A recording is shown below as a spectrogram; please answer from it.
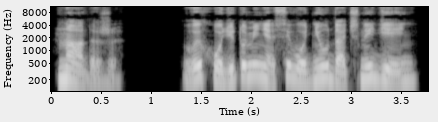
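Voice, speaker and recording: Woman doing a hoarse grumbling old watchman. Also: on the low side, mellow, no echo, studio quality. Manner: grumbling, slow and musing. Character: hoarse half-drunk old male canal watchman.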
